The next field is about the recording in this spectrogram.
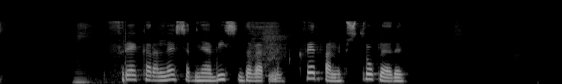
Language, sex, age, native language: Icelandic, female, 30-39, Icelandic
